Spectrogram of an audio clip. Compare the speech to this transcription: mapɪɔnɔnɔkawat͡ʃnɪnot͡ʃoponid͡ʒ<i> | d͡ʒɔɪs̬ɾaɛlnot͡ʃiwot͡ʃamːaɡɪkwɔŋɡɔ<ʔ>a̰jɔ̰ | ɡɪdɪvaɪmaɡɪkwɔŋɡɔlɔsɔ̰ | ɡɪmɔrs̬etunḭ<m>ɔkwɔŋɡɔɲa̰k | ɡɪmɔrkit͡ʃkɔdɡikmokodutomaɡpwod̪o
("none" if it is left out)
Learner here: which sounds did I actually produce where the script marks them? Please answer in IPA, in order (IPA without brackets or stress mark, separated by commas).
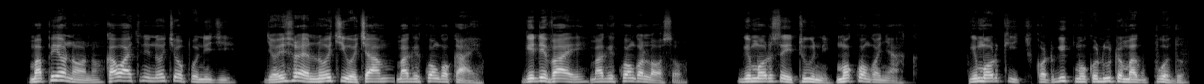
i, k, m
